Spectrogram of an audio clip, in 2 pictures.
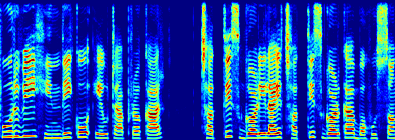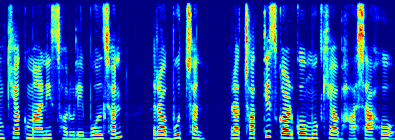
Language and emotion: Nepali, neutral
